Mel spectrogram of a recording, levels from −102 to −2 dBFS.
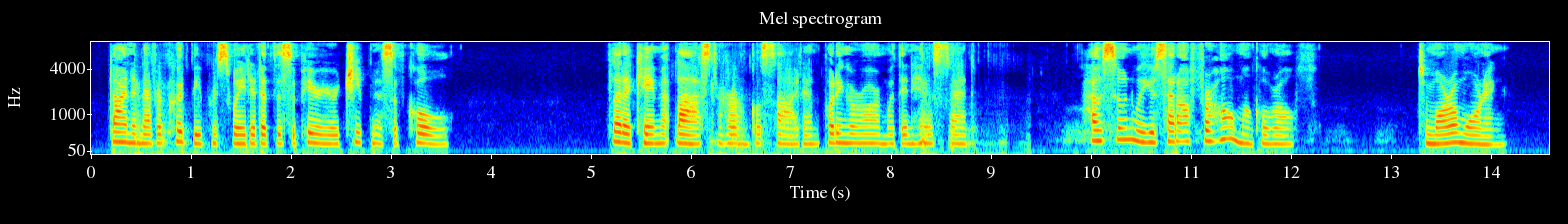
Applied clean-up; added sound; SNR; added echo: neural separator model SepFormer DNS4.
